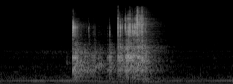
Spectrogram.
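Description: Small cut stone halves clacking onto a granite countertop: one sharp click a little before a second in, then a quick clatter of clicks just after a second.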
